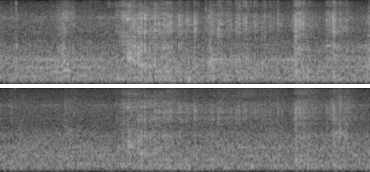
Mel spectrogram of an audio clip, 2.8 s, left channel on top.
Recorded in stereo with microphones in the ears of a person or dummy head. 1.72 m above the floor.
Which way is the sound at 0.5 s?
25° left (ahead or behind).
